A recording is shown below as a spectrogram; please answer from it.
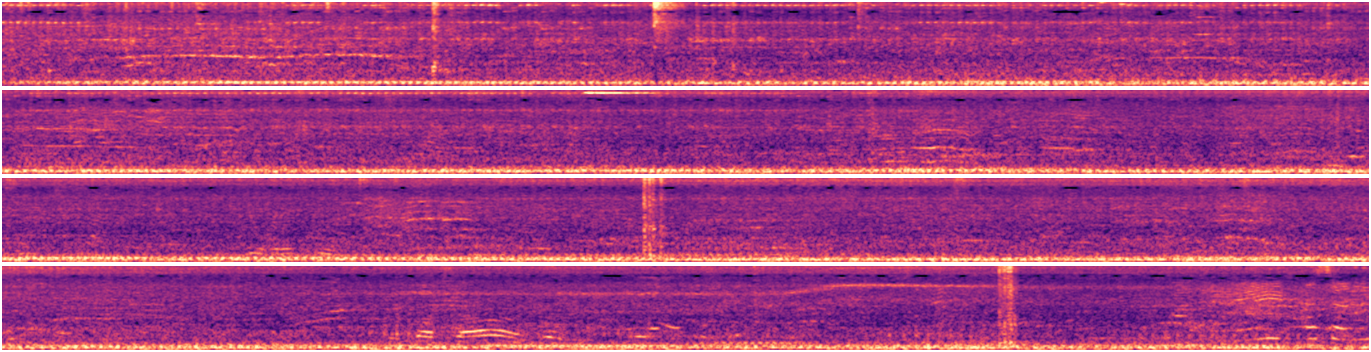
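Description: A steady low engine hum, with children's voices chattering over it.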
